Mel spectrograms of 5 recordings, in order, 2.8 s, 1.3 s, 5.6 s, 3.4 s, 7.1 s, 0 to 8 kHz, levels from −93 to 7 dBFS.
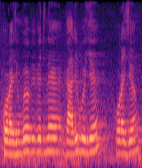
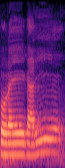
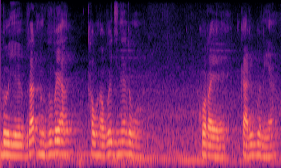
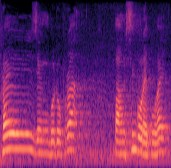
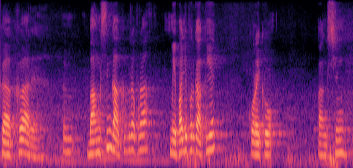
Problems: constant background noise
